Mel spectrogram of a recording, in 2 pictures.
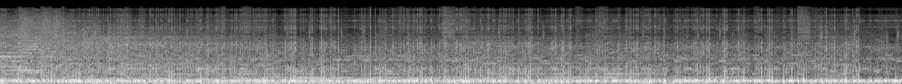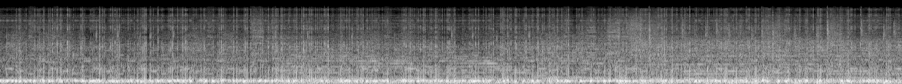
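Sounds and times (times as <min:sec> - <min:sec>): music playing: 0:00.0 - 0:18.0
speedboat engine drone: 0:00.0 - 0:18.0.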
